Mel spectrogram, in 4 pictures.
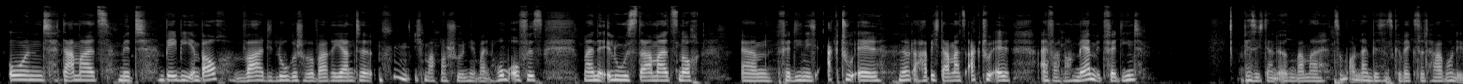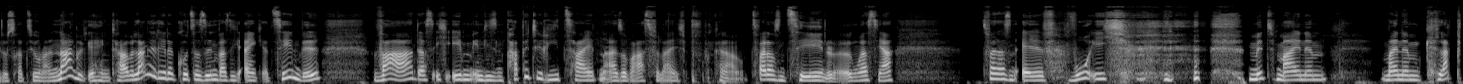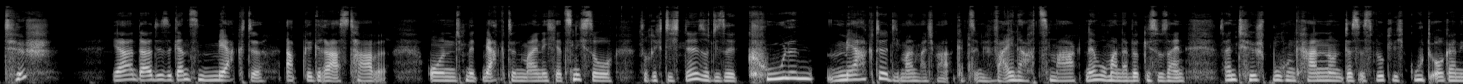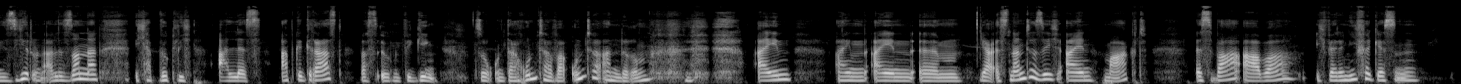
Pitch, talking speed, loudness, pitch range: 190 Hz, 175 wpm, -20 LUFS, 175-220 Hz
